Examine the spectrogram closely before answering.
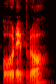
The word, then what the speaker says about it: Örebro: just below Stockholm, sort of, God, I always pronounce this wrong, but like Örebro. Is that right? Örebro.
